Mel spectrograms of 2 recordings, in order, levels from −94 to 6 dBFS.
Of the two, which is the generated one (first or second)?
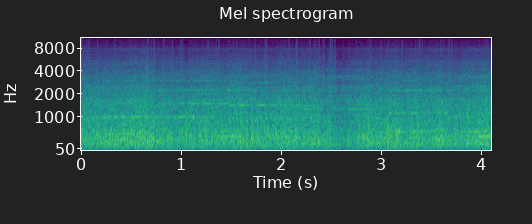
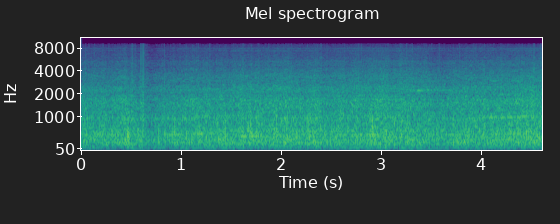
second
